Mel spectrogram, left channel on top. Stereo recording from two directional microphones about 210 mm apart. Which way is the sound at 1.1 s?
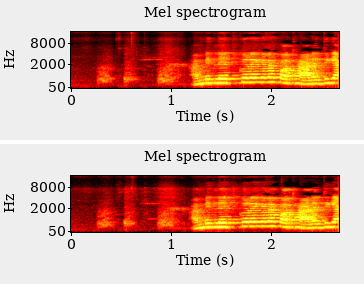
10° left (ahead or behind).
